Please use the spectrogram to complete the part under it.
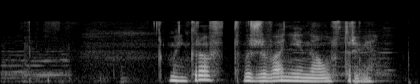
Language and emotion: Russian, neutral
